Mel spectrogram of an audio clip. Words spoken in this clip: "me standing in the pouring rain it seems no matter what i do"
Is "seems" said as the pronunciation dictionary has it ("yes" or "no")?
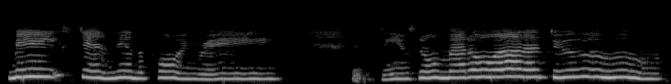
yes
